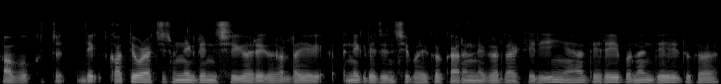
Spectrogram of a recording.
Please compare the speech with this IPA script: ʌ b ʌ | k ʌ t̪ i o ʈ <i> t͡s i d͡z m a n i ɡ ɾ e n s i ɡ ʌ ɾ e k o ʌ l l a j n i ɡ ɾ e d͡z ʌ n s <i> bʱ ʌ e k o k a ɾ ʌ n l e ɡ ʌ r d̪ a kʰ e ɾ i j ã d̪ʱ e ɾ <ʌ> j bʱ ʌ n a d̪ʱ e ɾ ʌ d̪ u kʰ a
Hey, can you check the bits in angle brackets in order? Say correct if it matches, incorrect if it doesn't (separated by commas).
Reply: incorrect, correct, correct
